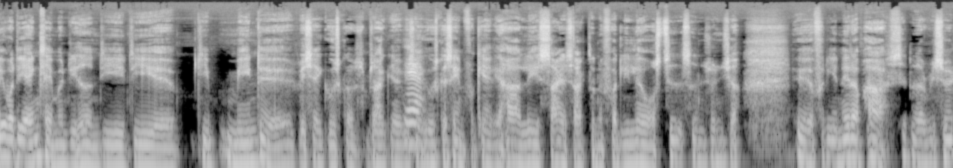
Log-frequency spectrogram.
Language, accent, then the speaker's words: Danish; Jutland, Denmark; nu er jeg fra Jylland, så det vil jeg være meget påpasset med at anmelde med det.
